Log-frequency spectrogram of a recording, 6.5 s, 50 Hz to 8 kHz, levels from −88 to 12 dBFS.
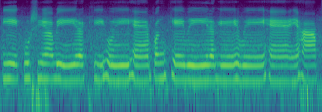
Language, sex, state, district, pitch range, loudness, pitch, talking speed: Hindi, female, Haryana, Charkhi Dadri, 210-225 Hz, -14 LUFS, 215 Hz, 110 wpm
